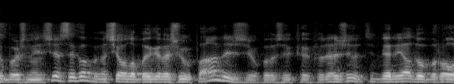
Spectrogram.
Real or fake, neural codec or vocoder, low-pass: fake; codec, 16 kHz, 0.8 kbps, ZipCodec; 7.2 kHz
